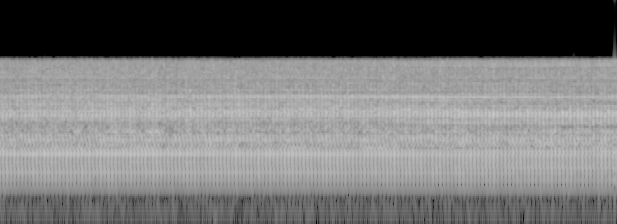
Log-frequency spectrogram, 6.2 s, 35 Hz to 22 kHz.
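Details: Ariens TA20A Trans-a-matic tiller after engine rebuild and plate clutch repair, carburetor untouched: steady rapid single-cylinder putter at a fairly even pace under light tilling load in wooded ground; normal running.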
